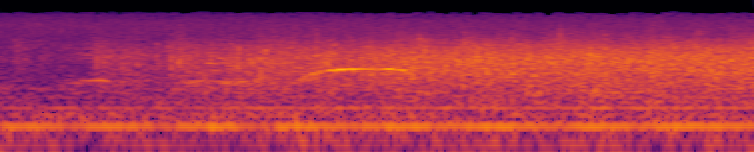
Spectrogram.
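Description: Steady applause from an audience builds over a few seconds and holds, a dense wash of clapping with a few faint voices and a whistle-like tone mixed in.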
